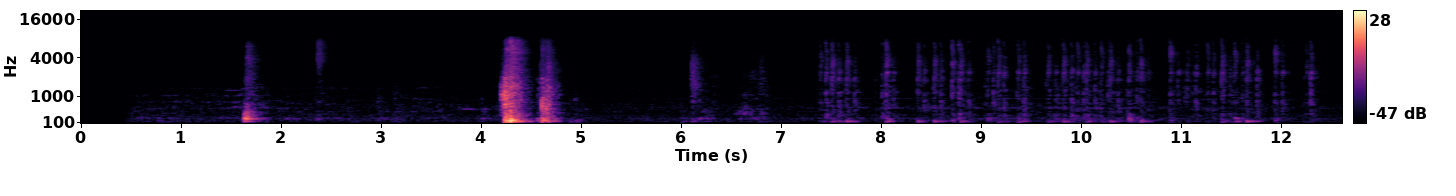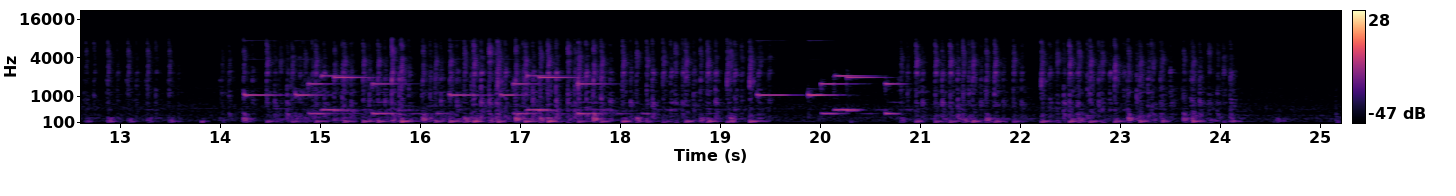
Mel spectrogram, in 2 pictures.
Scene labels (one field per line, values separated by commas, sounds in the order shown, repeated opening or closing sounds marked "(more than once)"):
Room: office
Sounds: window, keyboard typing, phone ringing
